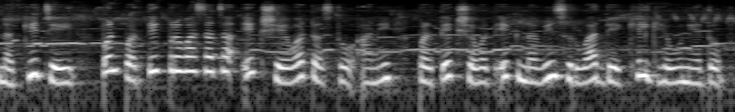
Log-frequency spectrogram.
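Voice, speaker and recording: A man playing an earnest, determined poor carriage driver and loving father in a cartoon moral story, speaking in a measured way. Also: on the high side, music in the background, natural voice. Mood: reassuring.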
